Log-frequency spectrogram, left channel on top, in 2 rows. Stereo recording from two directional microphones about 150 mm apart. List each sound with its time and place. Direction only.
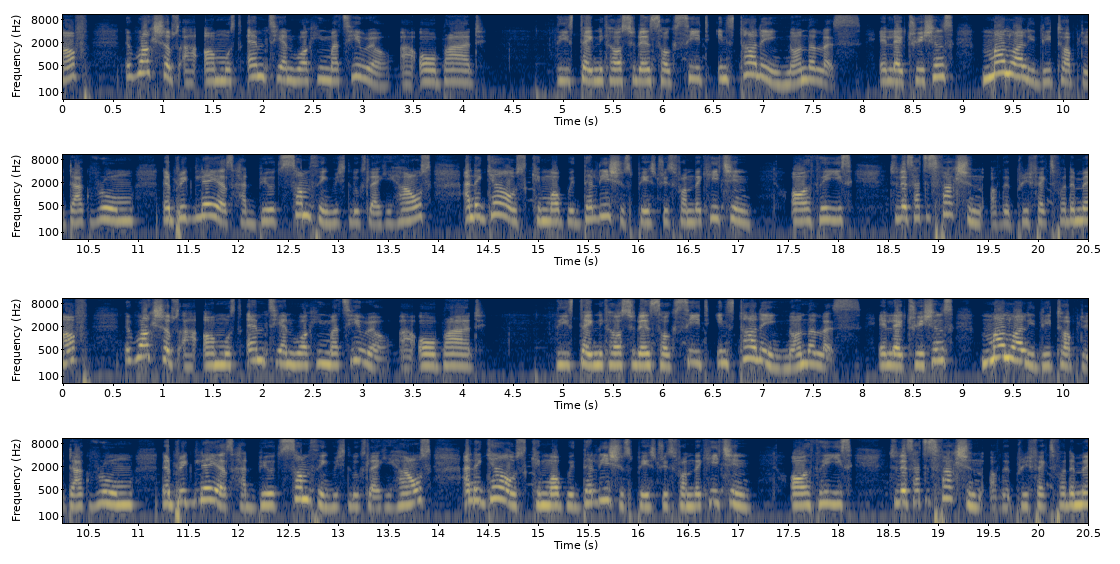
0.0 s speech: 30° left (ahead or behind); by 4.2 s 15° left (ahead or behind)
4.9 s speech: 30° left (ahead or behind); by 20.4 s 5° left (ahead or behind)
